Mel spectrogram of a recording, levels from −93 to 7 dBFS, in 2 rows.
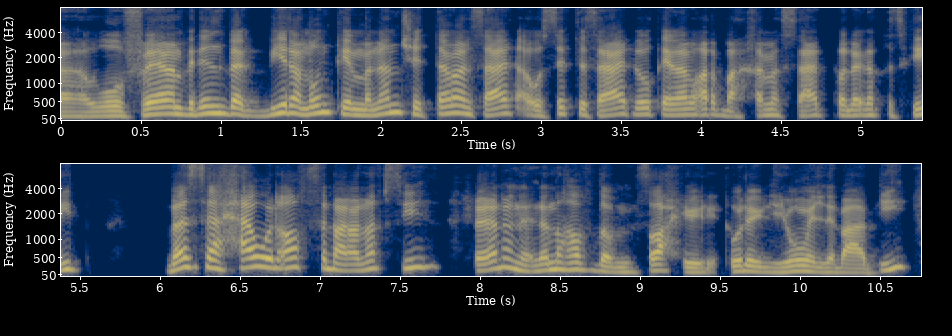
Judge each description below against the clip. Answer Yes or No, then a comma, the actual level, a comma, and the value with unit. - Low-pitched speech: No, medium, 160 Hz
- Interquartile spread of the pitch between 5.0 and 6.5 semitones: Yes, wide, 5.4 semitones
